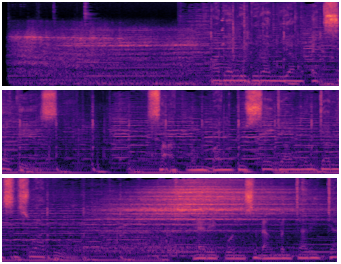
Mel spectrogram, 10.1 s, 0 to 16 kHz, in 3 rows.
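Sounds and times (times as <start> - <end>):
aircraft engine drone: 0.0 - 10.0
faint high whine: 0.1 - 2.5.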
